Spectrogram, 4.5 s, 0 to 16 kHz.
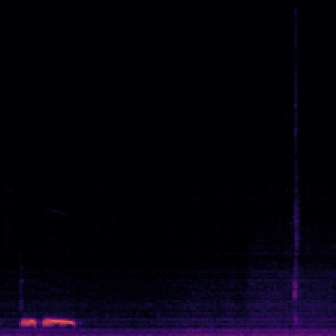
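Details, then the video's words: Home-kept spotted dove, 31 March 2024: one brief two-part coo, low and soft, a short note then a longer one, followed by quiet background hum and a faint click. "Chim cu gáy nhà tôi"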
